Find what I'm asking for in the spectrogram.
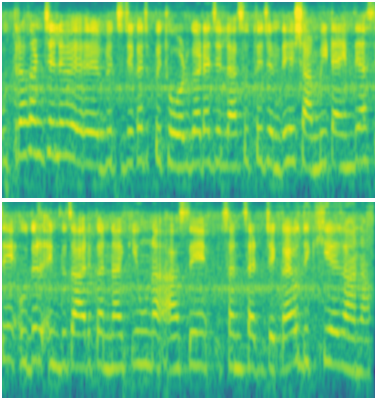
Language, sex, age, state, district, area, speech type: Dogri, female, 18-30, Jammu and Kashmir, Reasi, urban, spontaneous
